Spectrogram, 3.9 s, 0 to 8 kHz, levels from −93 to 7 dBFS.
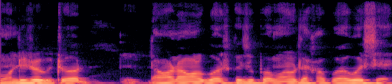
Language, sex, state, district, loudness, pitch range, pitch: Assamese, male, Assam, Sonitpur, -16 LUFS, 135-140 Hz, 135 Hz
